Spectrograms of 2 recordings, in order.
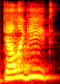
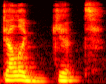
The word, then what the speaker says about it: delegate: yep delegate okay um by the way this one has two pronunciations um I forget which one I did before um delegate and delegate delegate verb delegate noun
